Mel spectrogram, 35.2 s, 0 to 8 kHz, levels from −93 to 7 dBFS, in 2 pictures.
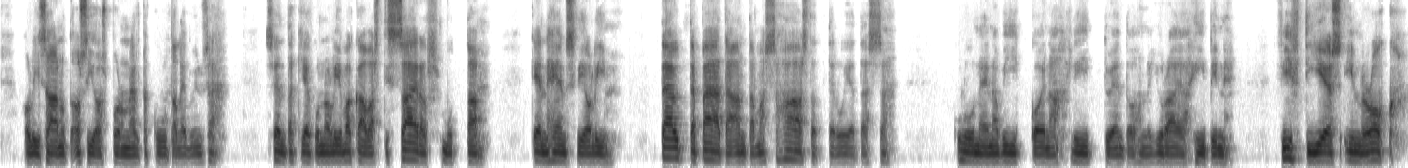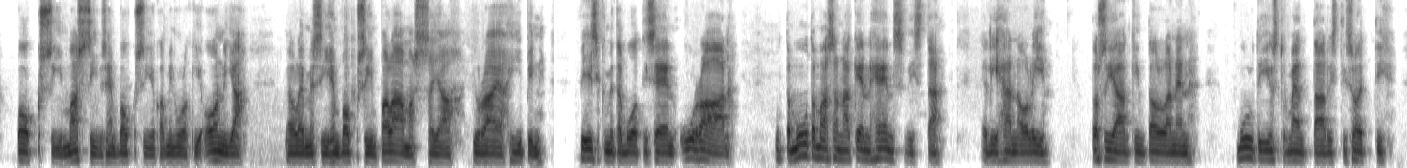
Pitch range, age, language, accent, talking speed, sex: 90-105 Hz, 30-49, Finnish, native, 100 wpm, male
